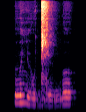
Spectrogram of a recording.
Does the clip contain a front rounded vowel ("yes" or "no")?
yes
